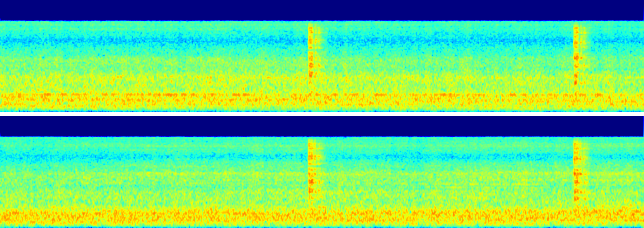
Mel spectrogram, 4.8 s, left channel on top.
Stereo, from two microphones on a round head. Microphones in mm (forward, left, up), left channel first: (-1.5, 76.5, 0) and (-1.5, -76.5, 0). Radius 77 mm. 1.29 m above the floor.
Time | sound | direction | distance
2.3 | tapping | 10° right (ahead or behind) | 8 m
